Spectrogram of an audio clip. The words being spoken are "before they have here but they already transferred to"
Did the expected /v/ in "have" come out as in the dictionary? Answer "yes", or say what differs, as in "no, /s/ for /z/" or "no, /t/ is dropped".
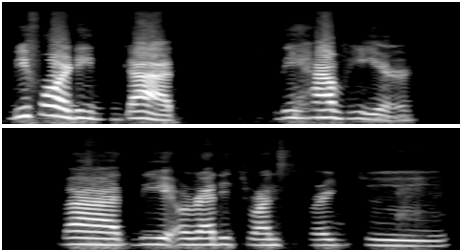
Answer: yes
